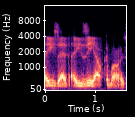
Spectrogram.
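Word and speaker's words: Alkmaar: So we went to PSB right after that and then finished up at uh AZ Alchemar, not AZ, AZ Alkar is how you pronounce it.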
